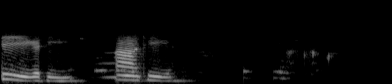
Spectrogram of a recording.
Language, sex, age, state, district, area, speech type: Dogri, female, 30-45, Jammu and Kashmir, Udhampur, rural, conversation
